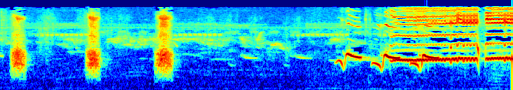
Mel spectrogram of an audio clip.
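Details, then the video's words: Black-throated laughingthrush in forest-style song alongside the female's trilling: three evenly spaced harsh rasping notes, a few short rising whistles, then a sustained buzzy, many-toned trill to the end. "Khứu bạc má hót giọng rừng kèm theo tiếng mái ro ro"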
